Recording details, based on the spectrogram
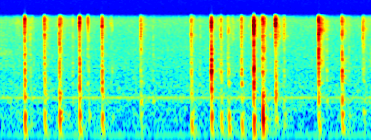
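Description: Keys clack on a computer keyboard in short irregular bursts of typing, close and crisp against a quiet room with a faint steady hum.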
